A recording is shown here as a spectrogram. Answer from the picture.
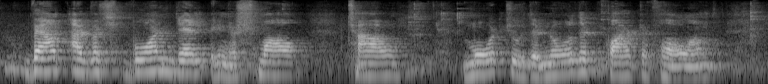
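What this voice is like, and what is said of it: Dutch accent. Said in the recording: “So, you're born in Holland ... my accent is giving me away ... you just talk like him ... I know I have an accent”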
